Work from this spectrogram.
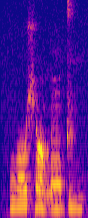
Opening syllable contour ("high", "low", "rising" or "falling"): high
